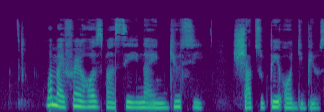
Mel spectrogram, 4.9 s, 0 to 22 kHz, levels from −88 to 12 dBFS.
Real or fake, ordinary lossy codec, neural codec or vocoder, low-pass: real; MP3, 48 kbps; none; 10.8 kHz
